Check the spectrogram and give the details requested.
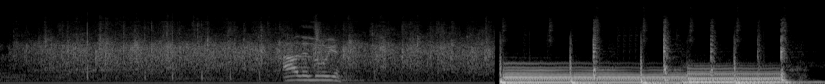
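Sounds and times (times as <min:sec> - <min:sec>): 
crowd clapping: 0:00.0 - 0:05.0
sharper rhythmic claps: 0:00.0 - 0:08.0
speech: 0:02.8 - 0:03.6.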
